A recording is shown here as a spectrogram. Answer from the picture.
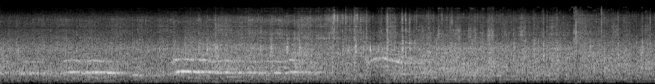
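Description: Large-scale model train running along the layout's track, with a light clicking rattle from its wheels that is densest between about two and four seconds in. Distant voices in a hall are mixed in.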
